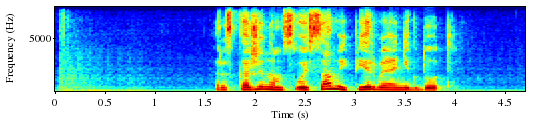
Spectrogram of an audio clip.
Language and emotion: Russian, neutral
